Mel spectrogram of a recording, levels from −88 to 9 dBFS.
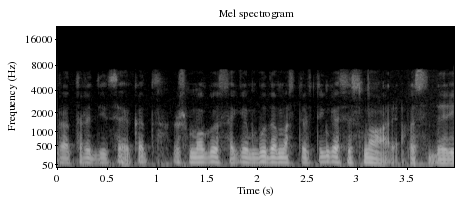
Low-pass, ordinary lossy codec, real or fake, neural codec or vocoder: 7.2 kHz; MP3, 64 kbps; fake; vocoder, 24 kHz, 100 mel bands, Vocos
